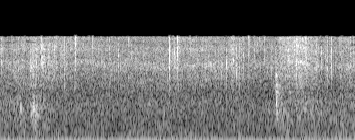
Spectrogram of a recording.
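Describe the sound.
Boiled peas sizzling in a pan over a lowered gas flame: a steady, faint crackling hiss with a few small pops and no voices.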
